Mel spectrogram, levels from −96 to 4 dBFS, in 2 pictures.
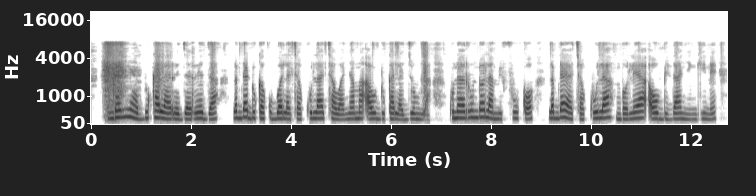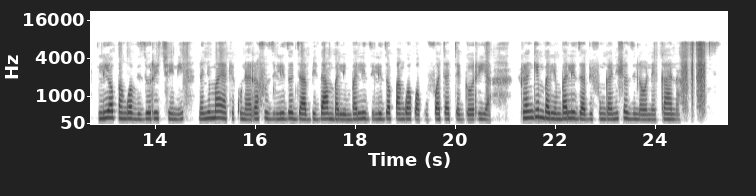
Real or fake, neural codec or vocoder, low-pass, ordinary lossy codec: real; none; 7.2 kHz; MP3, 64 kbps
